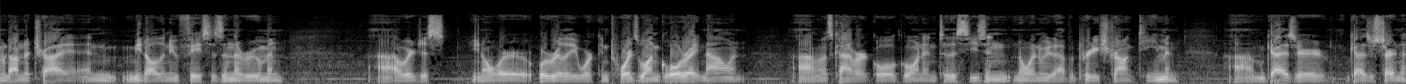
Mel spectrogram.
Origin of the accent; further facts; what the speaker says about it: St. Albert, Alberta, Canada; the city I grew up in St. Albert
